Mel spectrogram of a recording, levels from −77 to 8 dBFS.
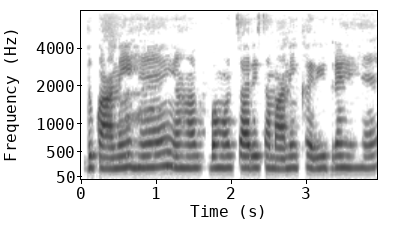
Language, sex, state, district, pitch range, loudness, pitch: Hindi, female, Chhattisgarh, Sarguja, 205-210 Hz, -18 LUFS, 210 Hz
